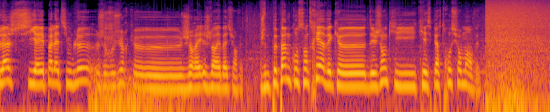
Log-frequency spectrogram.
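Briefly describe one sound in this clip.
A young man talks animatedly and close into a microphone.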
